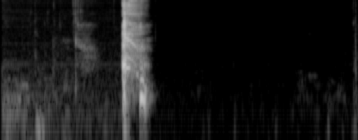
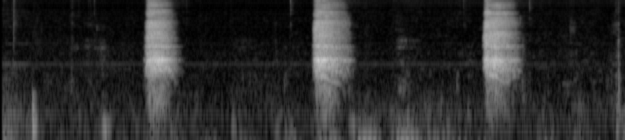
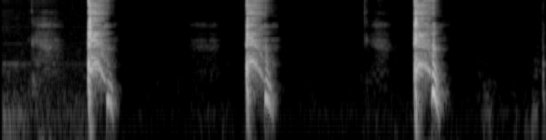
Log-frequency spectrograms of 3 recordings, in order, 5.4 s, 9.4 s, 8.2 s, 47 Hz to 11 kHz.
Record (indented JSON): {
  "cough_length": "5.4 s",
  "cough_amplitude": 32768,
  "cough_signal_mean_std_ratio": 0.17,
  "exhalation_length": "9.4 s",
  "exhalation_amplitude": 28185,
  "exhalation_signal_mean_std_ratio": 0.3,
  "three_cough_length": "8.2 s",
  "three_cough_amplitude": 32768,
  "three_cough_signal_mean_std_ratio": 0.22,
  "survey_phase": "beta (2021-08-13 to 2022-03-07)",
  "age": "45-64",
  "gender": "Female",
  "wearing_mask": "No",
  "symptom_none": true,
  "smoker_status": "Never smoked",
  "respiratory_condition_asthma": false,
  "respiratory_condition_other": false,
  "recruitment_source": "REACT",
  "submission_delay": "2 days",
  "covid_test_result": "Negative",
  "covid_test_method": "RT-qPCR",
  "influenza_a_test_result": "Negative",
  "influenza_b_test_result": "Negative"
}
